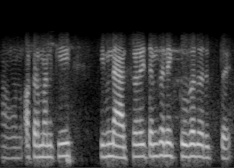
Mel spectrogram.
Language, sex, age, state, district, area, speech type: Telugu, female, 18-30, Andhra Pradesh, Eluru, rural, conversation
